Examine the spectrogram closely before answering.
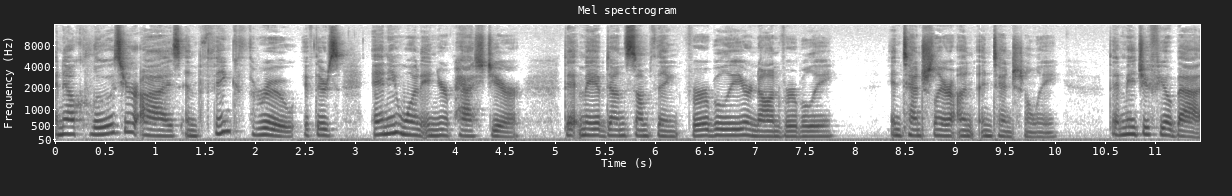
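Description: At a moderate pace, a woman speaks with a dark, mellow, warm tone, very even loudness and ordinary pitch variation. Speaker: video host and life coach. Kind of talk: guided meditation and journaling exercise. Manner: warm and encouraging. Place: home room.

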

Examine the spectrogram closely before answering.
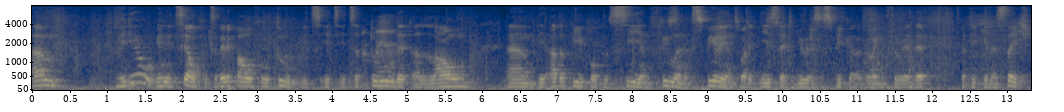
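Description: A man speaks at a moderate pace with ordinary pitch variation, with audible room echo and light background noise in the recording. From South Africa. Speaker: speaker. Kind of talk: panel discussion. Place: meeting room. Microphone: camera far.

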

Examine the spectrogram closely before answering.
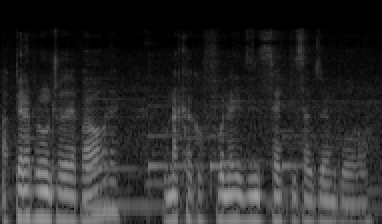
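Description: The pitch variation is ordinary. The delivery is an unforced reading voice.

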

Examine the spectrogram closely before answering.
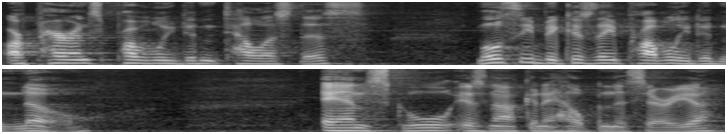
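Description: A man speaks at a very fast pace with lively intonation. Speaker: conference speaker. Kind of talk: conference talk. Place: stage.

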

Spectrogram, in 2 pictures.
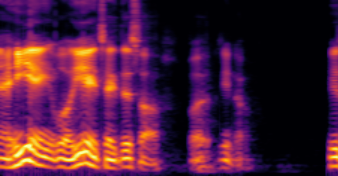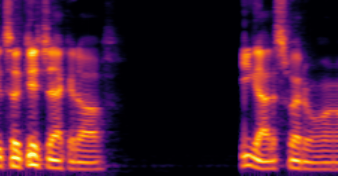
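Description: This man talks at a fairly quick pace yet leaves long, frequent pauses, his fairly low pitch carrying an animated, bright, sharp tone. His intonation is lively, and the background is quiet. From US West Coast (Los Angeles). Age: 40s. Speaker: reaction video creator. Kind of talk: video reaction commentary. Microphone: studio mic.

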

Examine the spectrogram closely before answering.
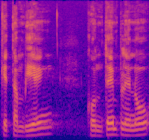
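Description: At a very slow pace, a man speaks with fairly even intonation and a fairly high pitch. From Dominican Republic. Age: 60s. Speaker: journalist; journalist asking question. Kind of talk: press question. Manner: formal. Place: hall. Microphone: handheld.

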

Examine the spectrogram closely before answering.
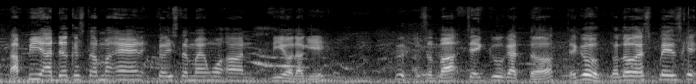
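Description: A man speaks at a fairly slow pace in a raised, projected voice with high pitch and ordinary pitch variation. Noticeable background noise runs behind him. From Kelantan, Malaysia. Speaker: food vlogger. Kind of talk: casual food vlog talk to camera. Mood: cheerful, appreciative. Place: cafe. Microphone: phone near.

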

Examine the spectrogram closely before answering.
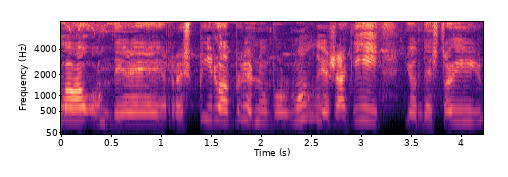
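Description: A high-pitched woman's voice at a fairly slow pace, with noticeable background noise. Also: big swings in loudness. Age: 80s+. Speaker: shepherdess. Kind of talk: interview answer.

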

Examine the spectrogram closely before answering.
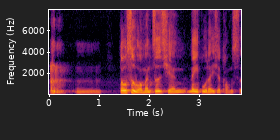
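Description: A dark, mellow tone at a fairly slow pace over a quiet background. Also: man. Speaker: company executive director. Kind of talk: opening speech. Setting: stage with audience. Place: hall. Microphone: handheld.

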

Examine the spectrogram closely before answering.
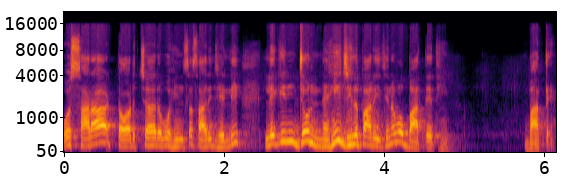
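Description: A man speaks in a high pitch with a dark, mellow tone. His pitch swings very widely, broken by long, frequent pauses. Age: 20s. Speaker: YouTuber. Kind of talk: personal storytelling monologue. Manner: animated.

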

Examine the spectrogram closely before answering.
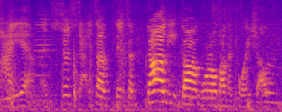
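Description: Over clear background noise, a woman does a cartoonish character voice. Her pitch is medium. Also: moderate pace. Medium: puppet.

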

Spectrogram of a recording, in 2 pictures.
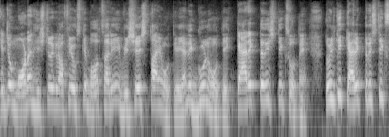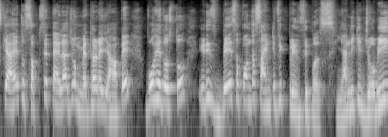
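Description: A man's high voice with lively intonation at a moderate pace, against a quiet background. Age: 20s. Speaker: tutor. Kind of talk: lecture. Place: classroom.

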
